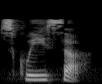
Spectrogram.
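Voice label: "squeeze-up", English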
